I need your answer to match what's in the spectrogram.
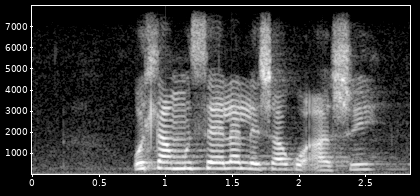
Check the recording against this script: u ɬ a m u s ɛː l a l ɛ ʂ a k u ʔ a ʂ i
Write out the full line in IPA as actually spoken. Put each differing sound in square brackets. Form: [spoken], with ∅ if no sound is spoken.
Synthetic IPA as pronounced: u ɬ a m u s [ɛ] l a l ɛ ʂ a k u ʔ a ʂ i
